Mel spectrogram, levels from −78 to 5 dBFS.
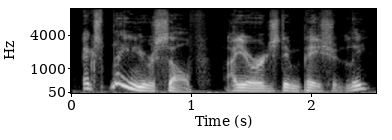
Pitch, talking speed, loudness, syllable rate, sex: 110 Hz, 120 wpm, -16 LUFS, 5.0 syllables/s, male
